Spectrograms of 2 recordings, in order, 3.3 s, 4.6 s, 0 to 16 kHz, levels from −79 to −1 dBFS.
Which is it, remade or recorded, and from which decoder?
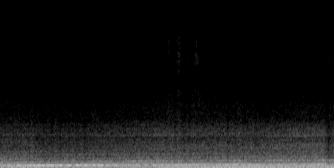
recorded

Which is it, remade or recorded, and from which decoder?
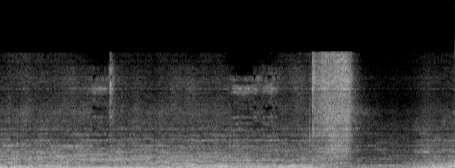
remade, codec, SNAC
